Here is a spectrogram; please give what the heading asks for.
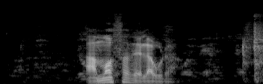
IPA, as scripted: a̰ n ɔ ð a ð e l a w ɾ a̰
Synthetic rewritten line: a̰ m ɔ θ a ð e l a w ɾ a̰

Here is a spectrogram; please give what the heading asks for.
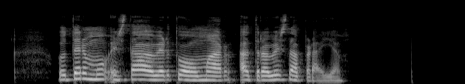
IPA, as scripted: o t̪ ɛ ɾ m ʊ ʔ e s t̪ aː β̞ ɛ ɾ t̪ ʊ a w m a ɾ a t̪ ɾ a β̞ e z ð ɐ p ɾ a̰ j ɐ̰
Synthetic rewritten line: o t̪ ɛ ɾ m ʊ ʔ e s t̪ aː β̞ ɛ ɾ t̪ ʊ a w m a ɾ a t̪ ɾ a β̞ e z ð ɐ p ɾ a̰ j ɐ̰

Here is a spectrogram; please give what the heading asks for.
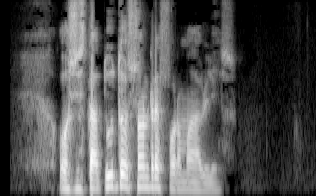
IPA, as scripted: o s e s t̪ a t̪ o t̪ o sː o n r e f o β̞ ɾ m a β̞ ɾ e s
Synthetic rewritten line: o s e s t̪ a t̪ u t̪ o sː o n r e f o ɾ m a β̞ l e s

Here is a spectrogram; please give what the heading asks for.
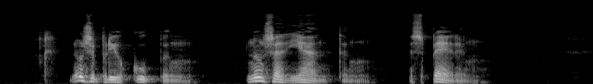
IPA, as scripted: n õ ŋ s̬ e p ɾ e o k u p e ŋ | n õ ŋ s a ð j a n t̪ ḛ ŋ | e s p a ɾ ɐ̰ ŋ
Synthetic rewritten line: n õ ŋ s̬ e p ɾ e o k u p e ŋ | n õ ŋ s a ð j a n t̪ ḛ ŋ | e s p ɛ ɾ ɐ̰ ŋ

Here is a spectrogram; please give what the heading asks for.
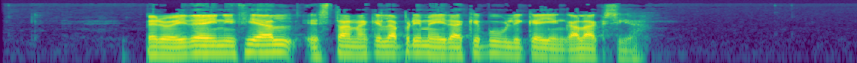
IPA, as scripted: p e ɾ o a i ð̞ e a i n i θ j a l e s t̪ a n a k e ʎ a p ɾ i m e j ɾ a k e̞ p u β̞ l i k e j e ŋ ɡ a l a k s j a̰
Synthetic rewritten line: p e ɾ o a i ð̞ e a i n i θ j a l e s t̪ a n a k e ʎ a p ɾ i m e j ɾ a k e̞ p u β̞ l i k e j e ŋ ɡ a l a k s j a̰

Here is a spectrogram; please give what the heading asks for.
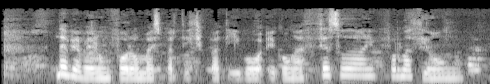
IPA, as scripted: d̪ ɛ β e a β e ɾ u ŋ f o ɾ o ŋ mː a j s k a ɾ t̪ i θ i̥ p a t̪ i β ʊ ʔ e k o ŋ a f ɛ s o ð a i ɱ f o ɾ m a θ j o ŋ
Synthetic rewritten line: d̪ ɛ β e a β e ɾ u ŋ f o ɾ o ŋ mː a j s p a ɾ t̪ i θ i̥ p a t̪ i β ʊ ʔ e k o ŋ a θ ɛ s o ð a i ɱ f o ɾ m a θ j o ŋ

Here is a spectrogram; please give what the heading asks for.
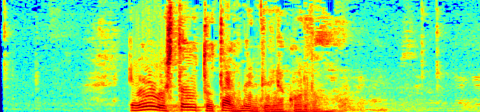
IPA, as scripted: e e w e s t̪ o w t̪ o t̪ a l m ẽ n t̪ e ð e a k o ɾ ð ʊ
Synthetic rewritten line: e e w e s t̪ o w t̪ o t̪ a l m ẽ n t̪ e ð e a k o ɾ ð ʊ

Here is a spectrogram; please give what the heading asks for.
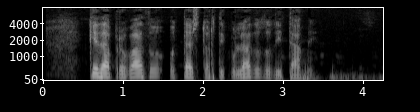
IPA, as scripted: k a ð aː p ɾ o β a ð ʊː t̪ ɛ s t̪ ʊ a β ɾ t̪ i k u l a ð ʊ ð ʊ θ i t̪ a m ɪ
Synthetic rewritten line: k e ð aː p ɾ o β a ð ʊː t̪ ɛ s t̪ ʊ a ɾ t̪ i k u l a ð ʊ ð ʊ ð i t̪ a m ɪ

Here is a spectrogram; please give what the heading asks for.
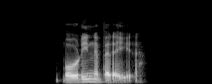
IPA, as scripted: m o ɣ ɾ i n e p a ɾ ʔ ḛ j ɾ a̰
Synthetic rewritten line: m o w ɾ i n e p e ɾ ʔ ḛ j ɾ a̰

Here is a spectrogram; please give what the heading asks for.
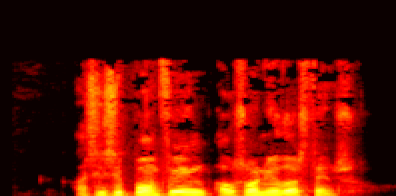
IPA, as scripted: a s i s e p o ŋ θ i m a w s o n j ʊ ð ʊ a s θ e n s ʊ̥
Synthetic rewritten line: a s i s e p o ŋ f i ŋ a w s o n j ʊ ð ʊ a s θ e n s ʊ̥

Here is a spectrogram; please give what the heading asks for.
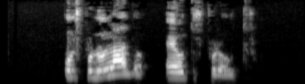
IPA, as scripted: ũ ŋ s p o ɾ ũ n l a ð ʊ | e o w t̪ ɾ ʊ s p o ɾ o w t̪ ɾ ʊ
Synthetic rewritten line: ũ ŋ s p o ɾ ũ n l a ð ʊ | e o w t̪ ɾ ʊ s p o ɾ o w t̪ ɾ ʊ

